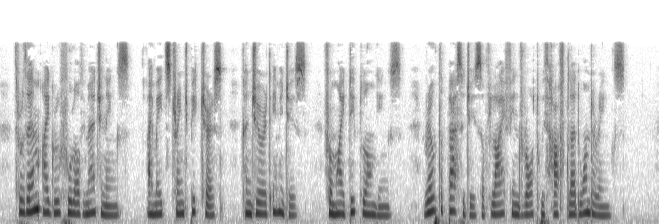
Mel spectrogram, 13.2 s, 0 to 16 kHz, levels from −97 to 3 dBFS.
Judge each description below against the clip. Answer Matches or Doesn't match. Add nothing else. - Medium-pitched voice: Matches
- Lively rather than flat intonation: Doesn't match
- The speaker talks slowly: Matches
